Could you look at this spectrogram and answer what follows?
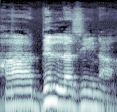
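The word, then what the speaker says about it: هادي الذين: Okay, pronouns don't change, so this will become ha, and ya is not pronounced anymore. So hadil lazina, guide for those or guide of those.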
